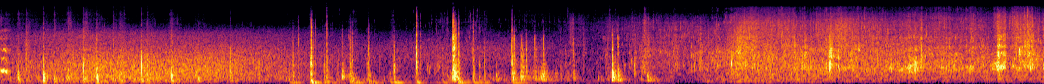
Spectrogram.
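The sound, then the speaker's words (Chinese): Oars splash as a small rowboat is paddled on the Dead Sea, giving many irregular dipping strokes that give way to a steadier wash of water. “哎，我们去划船。”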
